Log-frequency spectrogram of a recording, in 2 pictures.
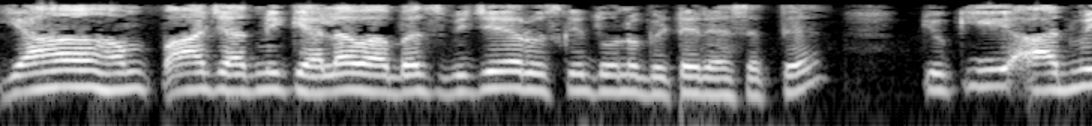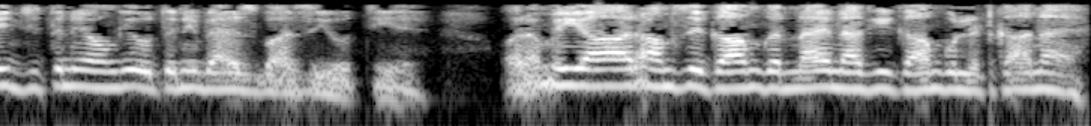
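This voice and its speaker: A man's voice: sits high, fairly even intonation, normal speed, creaky, no echo, muffled recording. A man playing a genial, businesslike village council elder who talks in a familiar, direct way in a family story. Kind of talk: Hindi family story acting.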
